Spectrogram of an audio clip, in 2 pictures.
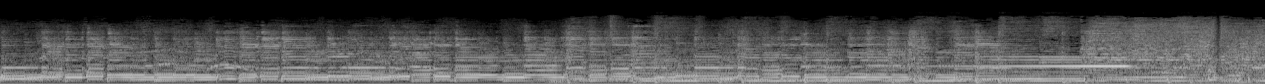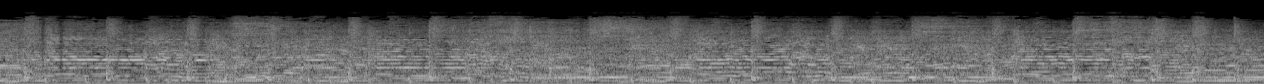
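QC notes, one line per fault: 8.78–11.47 s, loudspeaker feedback squeal: an 854 Hz tone swells over about two seconds to roughly 5 dB above the programme, as the mic-speaker loop gain exceeds unity.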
